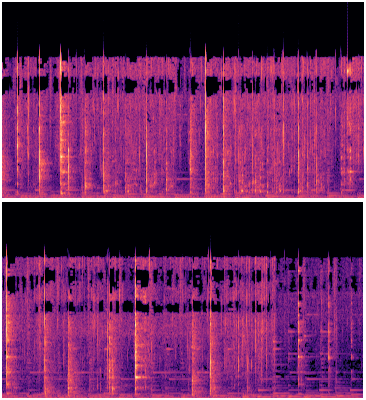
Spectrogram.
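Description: A utensil stirring a thick yogurt and grated zucchini mixture in a glass bowl, with many quick clinks and scrapes against the glass that stop near the end. Soft background music runs underneath.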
